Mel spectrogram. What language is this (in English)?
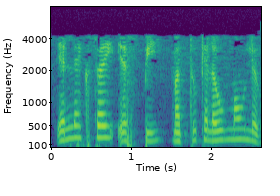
Kannada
